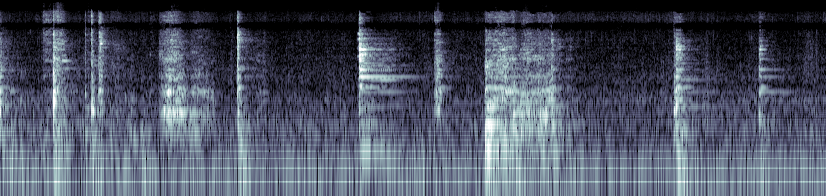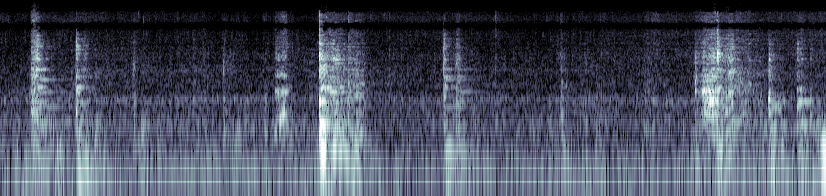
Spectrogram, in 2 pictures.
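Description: Ingredients being stirred in a frying pan over a faint sizzle, with irregular scraping and clinking utensil strokes against the pan at close range.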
